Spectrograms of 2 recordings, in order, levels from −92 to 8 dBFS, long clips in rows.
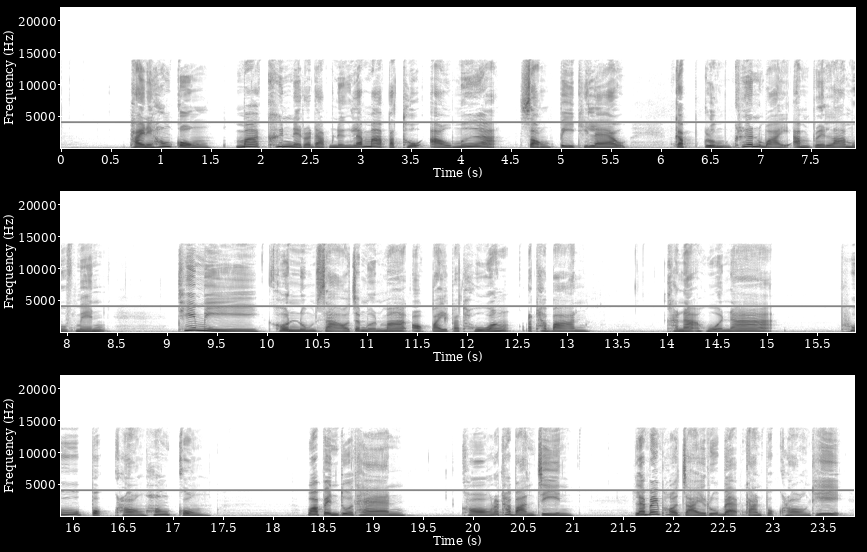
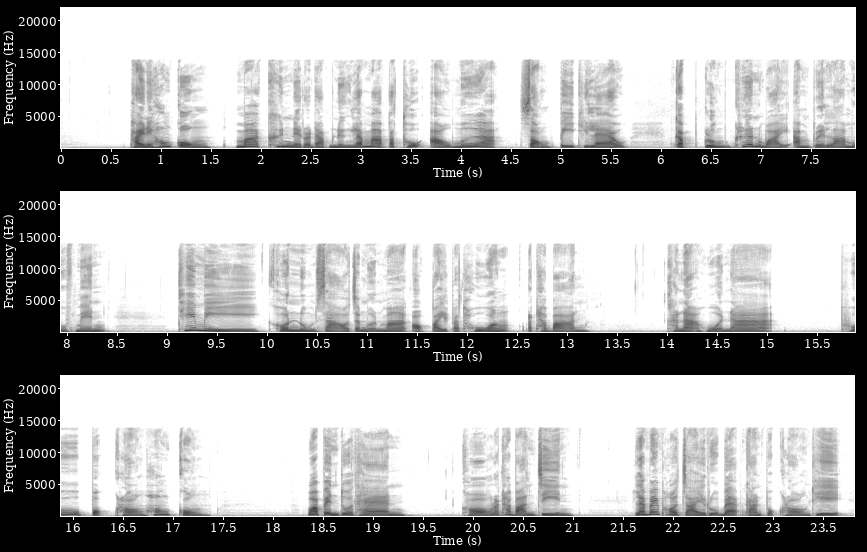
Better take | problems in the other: second | high-pitched whine; noticeable; throughout; 4 kHz, 15 dB below the speech

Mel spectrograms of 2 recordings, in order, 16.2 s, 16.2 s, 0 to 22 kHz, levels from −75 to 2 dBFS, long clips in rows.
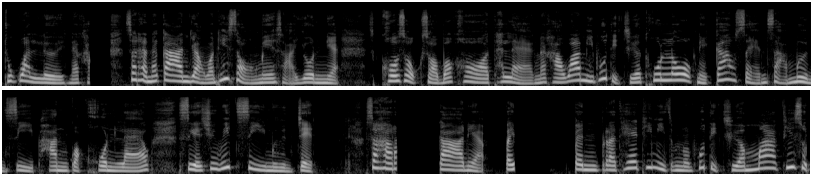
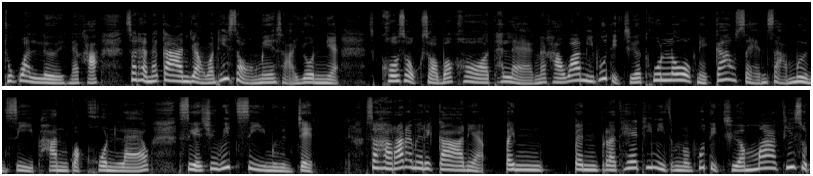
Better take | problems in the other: second | audio cutting out; at 1 s, at 12 s and at 13 s

